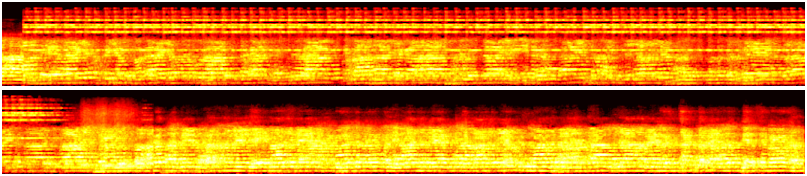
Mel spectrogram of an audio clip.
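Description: Several men chant steadily together, close by.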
